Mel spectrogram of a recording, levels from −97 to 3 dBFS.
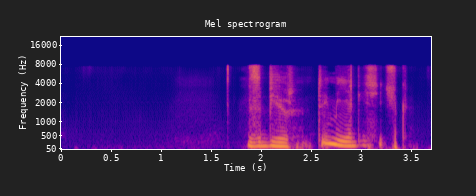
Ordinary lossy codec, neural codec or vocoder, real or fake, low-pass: none; codec, 16 kHz, 1 kbps, X-Codec, WavLM features, trained on Multilingual LibriSpeech; fake; none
